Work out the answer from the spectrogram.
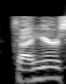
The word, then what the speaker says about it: Tahrir: Well, now, but you're saying, the million people out there in Tahrir Square, is that how it's pronounced?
